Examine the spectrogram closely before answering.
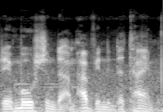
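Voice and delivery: very low, expressionless monotone; emotionless low voice. Shown as a demonstration. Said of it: "this don't really express the emotion".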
